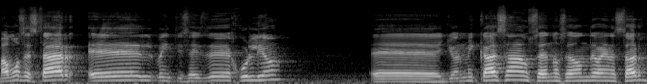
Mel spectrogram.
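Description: Against noticeable background noise, a man with a high voice talks at a very slow pace with ordinary pitch variation. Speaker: podcast host. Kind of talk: casual chat.

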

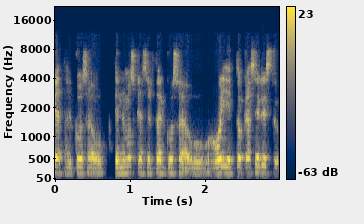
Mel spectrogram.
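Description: The speaker has a Mexican accent. The pace is fairly quick. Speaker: podcast co-host. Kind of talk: casual chat.

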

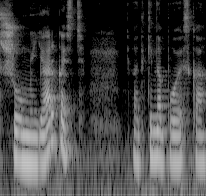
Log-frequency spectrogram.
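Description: A woman talks at a very slow pace. Her voice carries audible room echo. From Russia, Rostov region (Belaya Kalitva). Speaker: podcast co-host. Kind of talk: casual interview chat.

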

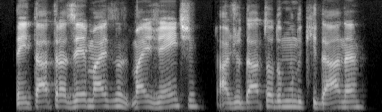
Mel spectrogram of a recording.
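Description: A man speaks at a fairly high pitch with a bright, sharp tone and monotone, flat intonation. His moderate pace comes through in a dry, close sound with no echo. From São Paulo state, Brazil. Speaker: jiu-jitsu gym owner. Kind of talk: casual chat.

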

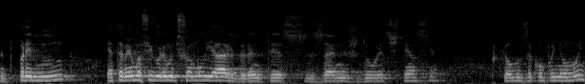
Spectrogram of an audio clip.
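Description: Very fast speech from a man, noticeable background noise behind it. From Portugal, Cacém near Lisbon. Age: 50s. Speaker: theatre artist and former journalist. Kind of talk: interview monologue. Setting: in front of a camera. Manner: halting, with many repetitions and fillers.

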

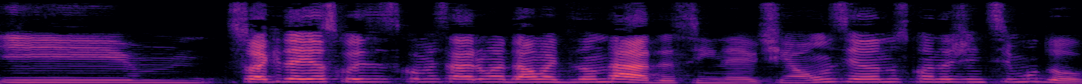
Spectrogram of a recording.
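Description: A woman with a high pitch projects a raised voice in a bright, sharp tone, her pitch varying in an ordinary way. Her loudness swings widely and she hardly pauses. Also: fairly quick pace. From Rio Grande do Sul, São Borja (western border). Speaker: photographer. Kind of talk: casual chat.

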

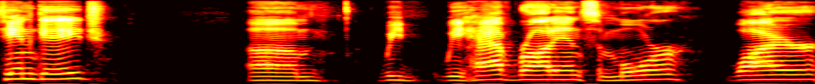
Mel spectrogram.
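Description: A man with a Midwestern US accent speaks very slowly in a high voice with ordinary pitch variation, on a very clean recording with a silent background. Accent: US Midwest. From Kansas. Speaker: battery company rep and bass angler. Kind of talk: podcast interview. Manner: halting, frequent fillers.

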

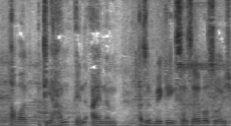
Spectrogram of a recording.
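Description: A man's intonation stays fairly even while noticeable noise runs in the background. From Swabia, southern Germany. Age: 50s. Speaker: documentary filmmaker. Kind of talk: interview.

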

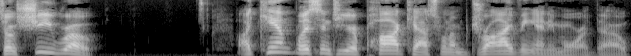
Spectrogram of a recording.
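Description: An animated man with vocal fry and very wide pitch swings, a dry, close sound with no echo, and a very clean recording with a silent background. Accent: Boston. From Boston. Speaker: comedian. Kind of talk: casual monologue, comedic storytelling. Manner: animated, rambling.

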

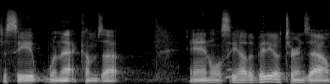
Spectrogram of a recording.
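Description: With an ordinary speaking voice, a man talks at a fairly quick pace, his fairly low pitch moving with fairly even intonation. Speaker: podcast host. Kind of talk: casual chat interview. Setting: recorded with headsets onto a phone.

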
